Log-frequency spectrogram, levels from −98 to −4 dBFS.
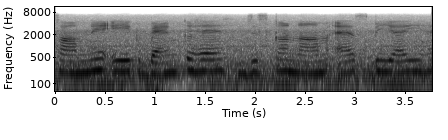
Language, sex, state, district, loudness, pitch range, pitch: Hindi, female, Punjab, Fazilka, -14 LUFS, 190-215 Hz, 200 Hz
